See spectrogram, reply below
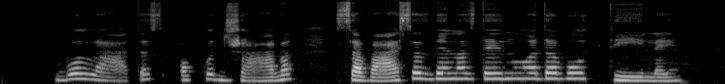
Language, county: Lithuanian, Marijampolė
